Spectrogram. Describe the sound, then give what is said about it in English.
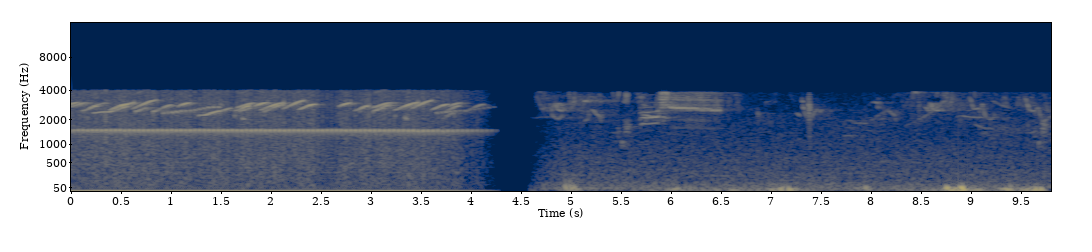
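A dense chorus of mating calls of wood frogs, spring peepers and American toads: a steady, unbroken high trill under rapid repeated chirps. After a brief silence, scattered calls resume with occasional low thumps. “The first three sounds were mating calls of the wood frog, spring peeper, and American toad.”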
